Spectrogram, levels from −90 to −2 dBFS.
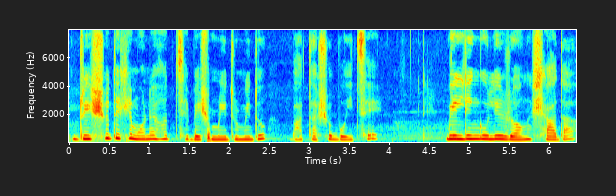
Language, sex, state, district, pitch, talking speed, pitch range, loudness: Bengali, female, West Bengal, Cooch Behar, 245 Hz, 125 wpm, 225-260 Hz, -16 LUFS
